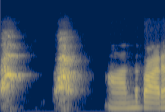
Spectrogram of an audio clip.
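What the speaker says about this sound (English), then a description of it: "excuse my dog" A dog gives two short sharp barks close by, followed by a longer whiny yelping vocalization, while a person speaks briefly in between.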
